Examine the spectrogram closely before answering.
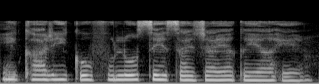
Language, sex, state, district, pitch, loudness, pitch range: Hindi, female, Arunachal Pradesh, Papum Pare, 210 Hz, -17 LUFS, 195-220 Hz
